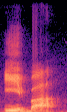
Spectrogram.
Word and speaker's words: iba a: It's IBA A, but when you pronounce them together, you say IBA.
